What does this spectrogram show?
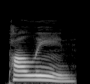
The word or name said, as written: Pauline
